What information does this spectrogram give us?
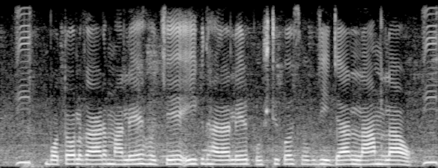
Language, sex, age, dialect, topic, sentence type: Bengali, female, 41-45, Jharkhandi, agriculture, statement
